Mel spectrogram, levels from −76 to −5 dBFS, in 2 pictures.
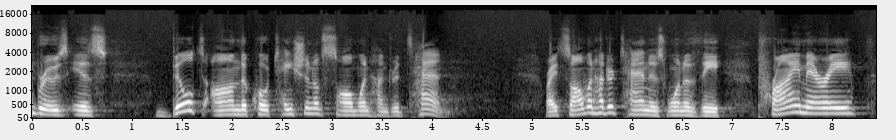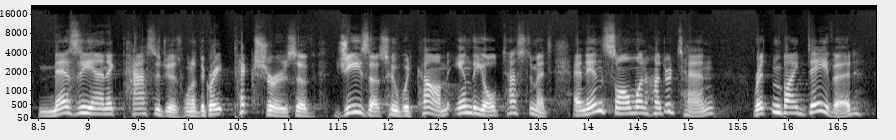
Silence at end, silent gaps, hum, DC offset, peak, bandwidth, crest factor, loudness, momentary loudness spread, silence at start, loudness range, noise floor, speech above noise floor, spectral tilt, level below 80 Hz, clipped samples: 0.15 s; none; none; under 0.1%; 0 dBFS; 19.5 kHz; 14 dB; -13 LUFS; 7 LU; 0 s; 4 LU; -43 dBFS; 30 dB; -4.5 dB/octave; -58 dBFS; under 0.1%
